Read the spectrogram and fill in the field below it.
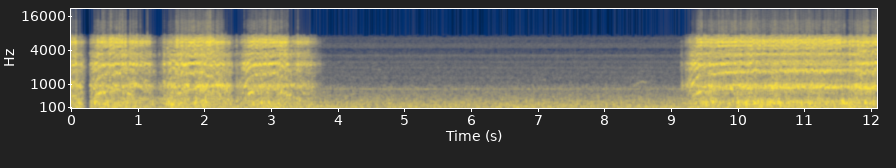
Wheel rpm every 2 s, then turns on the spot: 90, 70, 0, 0, 90, 230.
none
